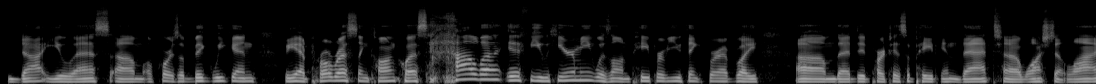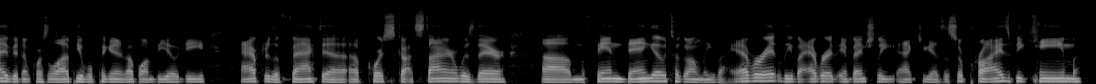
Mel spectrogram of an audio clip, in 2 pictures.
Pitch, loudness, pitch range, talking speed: 130 Hz, -30 LUFS, 125-145 Hz, 200 wpm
